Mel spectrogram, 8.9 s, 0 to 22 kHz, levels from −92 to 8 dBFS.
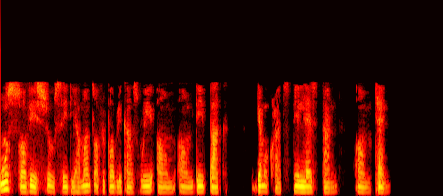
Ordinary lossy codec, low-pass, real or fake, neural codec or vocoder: AAC, 16 kbps; 7.2 kHz; real; none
